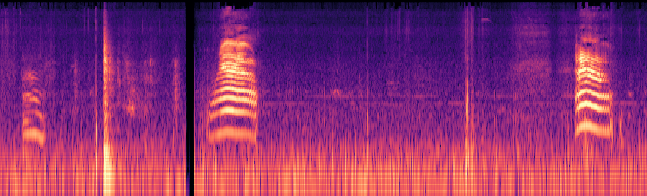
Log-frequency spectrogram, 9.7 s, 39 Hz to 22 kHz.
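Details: One of three pet cats (tabby, Munchkin, Abyssinian) at home, 6 January 2024, giving three meows: a short faint one first, then two longer, strongly arched calls several seconds apart, with a couple of sharp knocks between them.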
